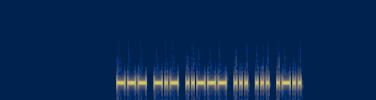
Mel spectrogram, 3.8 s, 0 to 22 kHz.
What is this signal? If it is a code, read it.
Morse code, heard as a keyed tone, about 46 wpm, 700 Hz. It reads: OK2SSL
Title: DXCC-100 Call Signs - 6 Characters - Repeated 2x - 45wpm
